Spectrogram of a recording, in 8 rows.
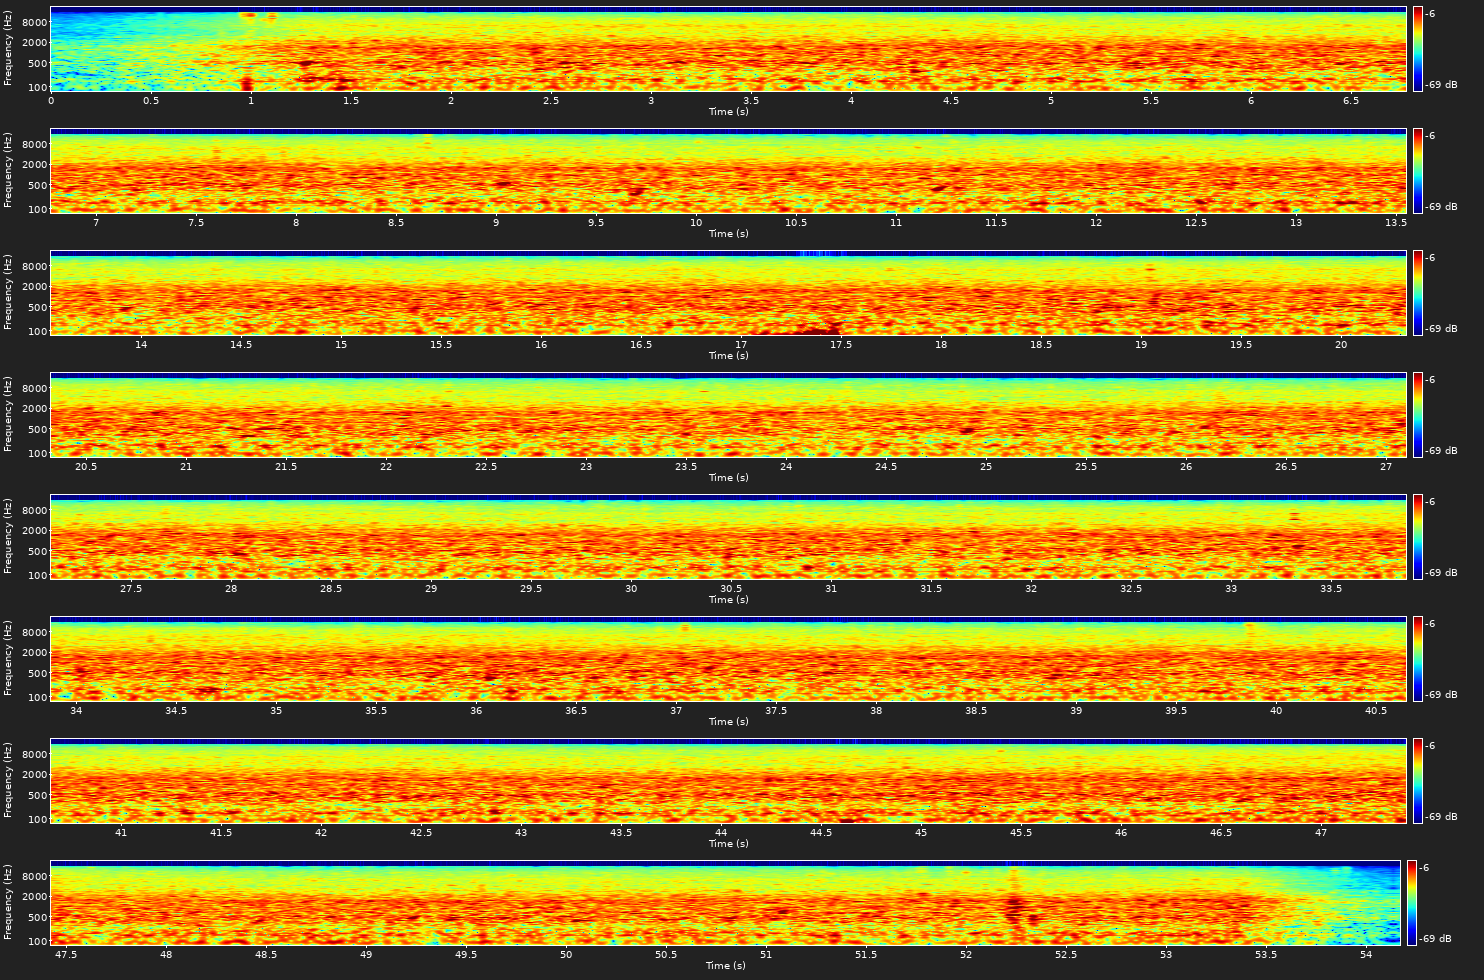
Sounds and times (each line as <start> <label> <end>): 0.0 Water streaming in the rapids 54.1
